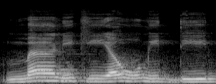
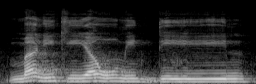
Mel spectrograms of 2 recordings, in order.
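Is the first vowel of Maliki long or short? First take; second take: long; short. First: The first vowel of Maliki is held long. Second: The first vowel of Maliki is short. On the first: This follows the Hafs from Asim reading. "Kalau kita Hafs Asim, ... dua harakat" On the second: This follows most of the other readings. "Tapi jumhur qiraat lain"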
